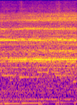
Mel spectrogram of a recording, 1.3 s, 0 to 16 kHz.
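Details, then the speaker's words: 2006 VCR fast-forwarding a tape: the transport starts slowly, then kicks into high speed with a steady high-pitched spool whine, constant pitch, and no scraping or grinding; the transport sounds normal. "I'm just going to press fast forward, and you can see how it starts out a little bit slow, and then it kicks into high gear, and you can probably hear the sound it's making."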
